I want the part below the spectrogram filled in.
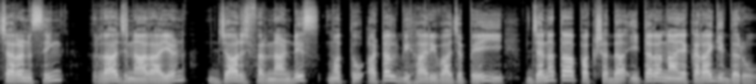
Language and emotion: Kannada, neutral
